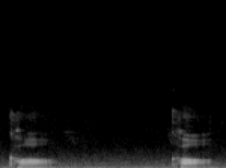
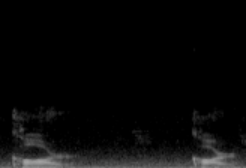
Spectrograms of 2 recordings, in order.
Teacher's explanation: In American accent, they always tend to pronounce the letter R, and that's quite different with the British accent.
